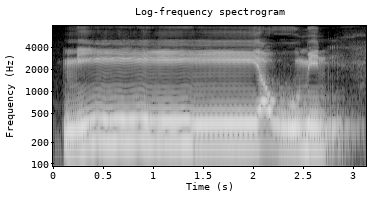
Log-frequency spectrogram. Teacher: اس میں ادغام معال غنہ ہوگا، کیونکہ نون ساکن کے بعد حروف ادغام کے 6 حروف میں سے یا آ رہی ہے ، اس لیے نون ساکن میں ادغام معال غنہ ہوگا، یعنی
